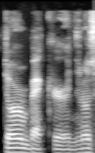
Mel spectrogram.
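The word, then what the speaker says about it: Doernbecher: And I was like, no, like, since he was, like, American, I knew that was the proper way to pronounce it, because there's no way an American's going to say, like, Dornbecker, looking at that.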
